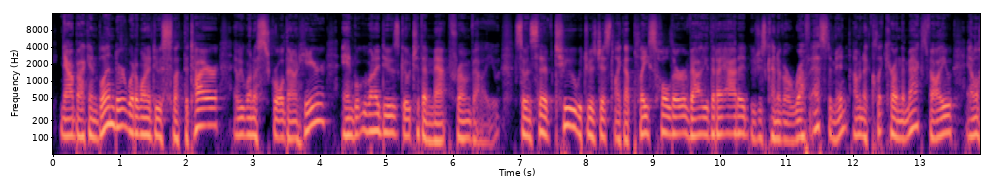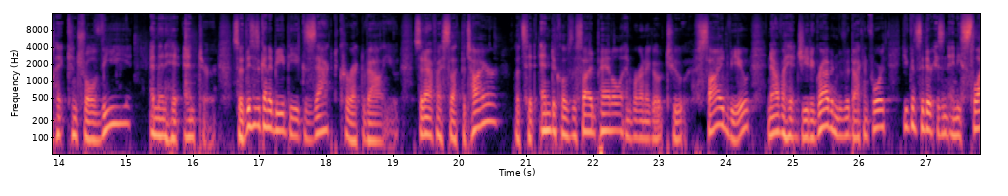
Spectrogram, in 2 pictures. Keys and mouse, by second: 0.7 shift+middle drag, 1.1 g, 4.0 click, 12.3-15.7 drag, 16.8-18.4 drag, 19.4 click, 21.1 n, 22.6 KP_3, 23.5 shift+middle drag, 24.8 g, 27.4 shift+middle drag.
